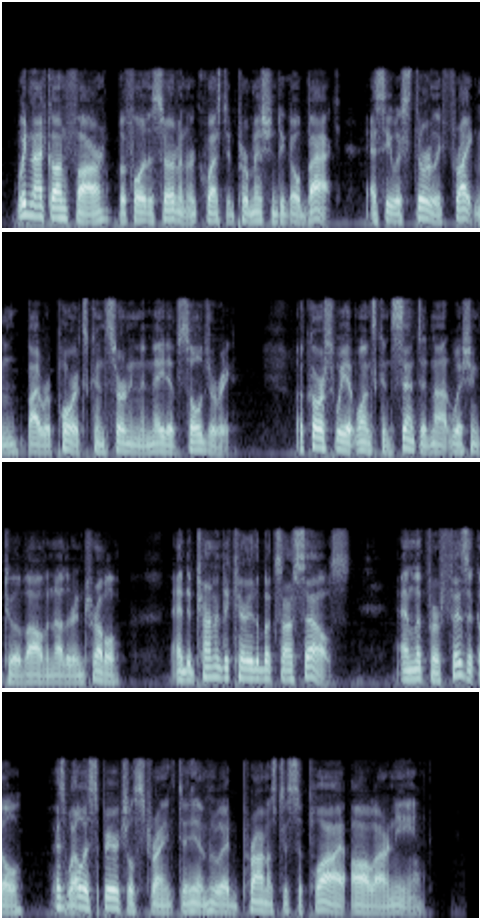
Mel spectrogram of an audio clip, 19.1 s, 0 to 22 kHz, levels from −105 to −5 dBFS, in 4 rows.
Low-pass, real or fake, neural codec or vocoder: 7.2 kHz; fake; codec, 16 kHz, 2 kbps, FunCodec, trained on LibriTTS, 25 frames a second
